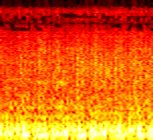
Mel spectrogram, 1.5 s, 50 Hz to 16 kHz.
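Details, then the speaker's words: 1983 Toyota pickup with freshly rebuilt Weber 32/36 carburetor (rebuilt after leaking fuel), first start after cranking to refill drained bowls and fuel line; steady, even idle with a low throb and no knocks or misses. "Fire right up."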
